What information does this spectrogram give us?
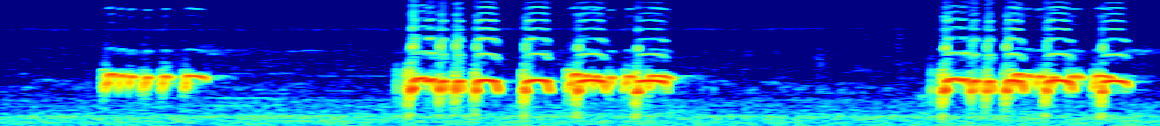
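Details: Indonesian local zebra dove giving loud, staccato trilled cooing phrases in three bursts of rapid repeated notes, the middle burst longest, against a quiet low murmur.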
